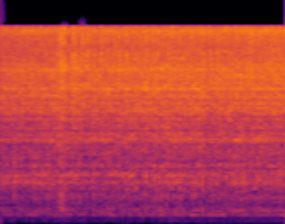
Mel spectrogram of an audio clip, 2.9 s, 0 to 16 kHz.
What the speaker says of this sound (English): RPM test once again of the Tesla Turbine 2-disc with 1/8 inch by 1/2 inch neodymium magnets in between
